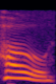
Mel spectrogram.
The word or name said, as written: hoe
